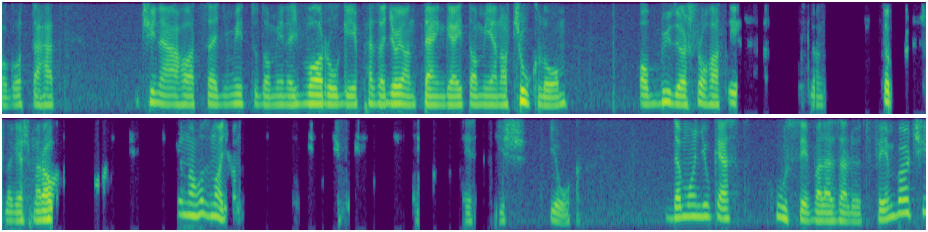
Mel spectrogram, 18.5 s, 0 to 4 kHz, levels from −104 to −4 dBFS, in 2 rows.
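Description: Speech suppressed in double talk occurs at 7.24–9.37 s, 9.74–11.08 s, 11.47–11.66 s and 12.26–14.23 s. With both sides speaking, the echo canceller likely could not separate the talker from loudspeaker echo and turned both down. The speech sinks by around 40 dB, about 25 dB in the brief third stretch.

Other side's voice leaking through appears at 9.49–9.57 s, 12.68–12.73 s and 13.38–13.42 s. These are short scraps of a second voice sitting about 30 dB, then about 25 dB, below the speech, likely loudspeaker playback the echo canceller left in the microphone signal.

Background gated by the echo canceller happens at 11.94–11.98 s. While the loudspeaker was playing, the canceller clamped the microphone down hard, so the room sound drops by about 40 dB for roughly 40 ms before returning when the canceller releases.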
